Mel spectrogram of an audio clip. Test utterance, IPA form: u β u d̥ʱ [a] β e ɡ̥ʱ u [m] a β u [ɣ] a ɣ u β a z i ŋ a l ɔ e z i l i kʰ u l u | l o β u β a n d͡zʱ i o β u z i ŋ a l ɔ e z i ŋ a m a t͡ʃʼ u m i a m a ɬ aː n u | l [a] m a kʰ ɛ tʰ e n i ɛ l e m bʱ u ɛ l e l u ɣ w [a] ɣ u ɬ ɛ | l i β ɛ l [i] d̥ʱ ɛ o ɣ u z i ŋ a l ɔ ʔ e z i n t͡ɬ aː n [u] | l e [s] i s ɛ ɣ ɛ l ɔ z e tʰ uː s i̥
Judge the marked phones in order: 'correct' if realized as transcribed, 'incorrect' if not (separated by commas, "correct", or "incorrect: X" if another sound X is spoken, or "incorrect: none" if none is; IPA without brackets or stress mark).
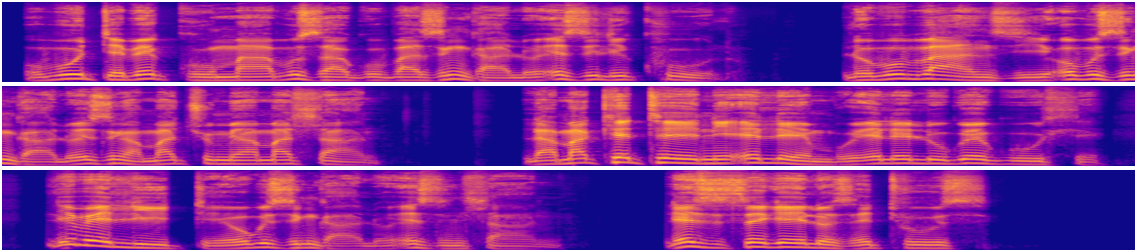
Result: incorrect: ɛ, correct, incorrect: z, correct, incorrect: ɛ, correct, correct, incorrect: z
